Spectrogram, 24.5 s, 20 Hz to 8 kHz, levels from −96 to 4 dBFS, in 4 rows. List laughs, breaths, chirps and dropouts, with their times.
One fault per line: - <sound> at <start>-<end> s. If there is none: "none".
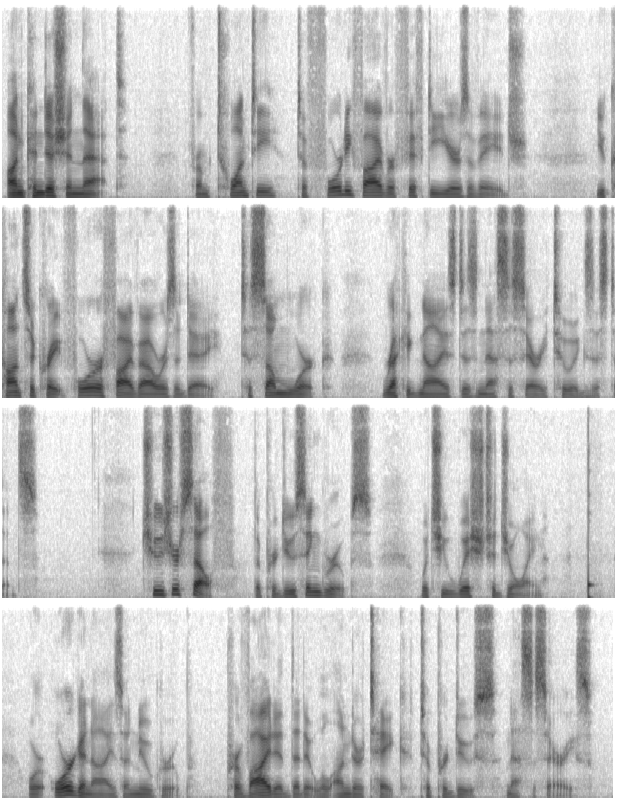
- tap at 18.1-18.3 s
